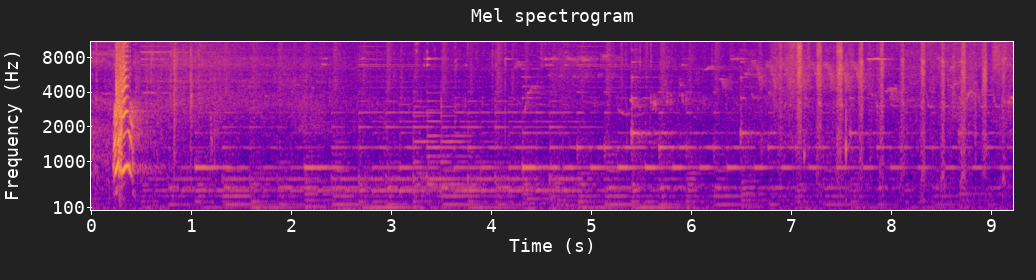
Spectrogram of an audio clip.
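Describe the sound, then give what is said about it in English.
A working truffle-hunting dog barks, opening with one sharp, loud bark and then keeping up a steady run of excited, tonal barks and yelps with no one speaking. “So yes, it's a great relationship to have, a working relationship with our dogs.”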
